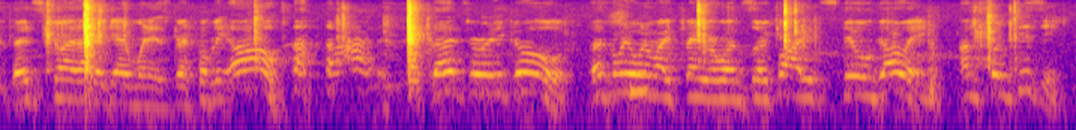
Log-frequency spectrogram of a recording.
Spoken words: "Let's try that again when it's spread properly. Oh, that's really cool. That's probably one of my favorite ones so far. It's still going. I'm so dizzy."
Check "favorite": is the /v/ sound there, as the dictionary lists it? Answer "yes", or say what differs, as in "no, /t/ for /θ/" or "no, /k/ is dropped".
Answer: yes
